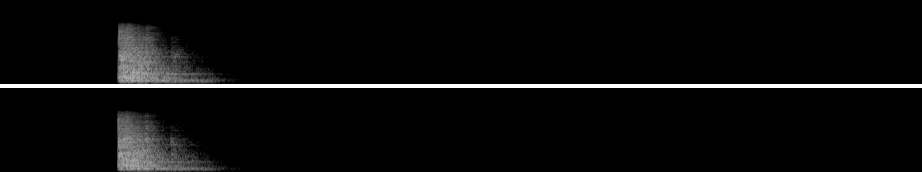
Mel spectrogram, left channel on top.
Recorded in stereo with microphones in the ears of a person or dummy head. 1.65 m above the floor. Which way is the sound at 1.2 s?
60° right (ahead or behind).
